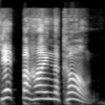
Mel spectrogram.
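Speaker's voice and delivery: shrill, very high, loud yell. Retelling telling a kid at practice to get behind the cone: imitating himself yelling. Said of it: "yelling at him".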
